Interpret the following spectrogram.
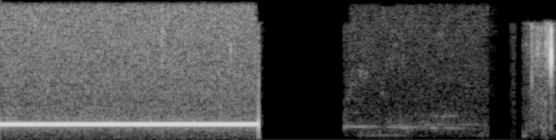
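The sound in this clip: A single steady telephone tone sounds while a call connects to an operator, holding an even mid pitch for about two seconds before cutting off abruptly. Near silence follows, with faint low sounds and a brief click at the end.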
